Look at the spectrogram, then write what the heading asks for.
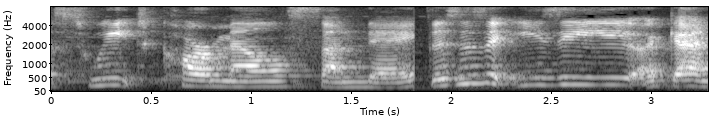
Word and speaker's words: Carmel: I mean, The first few times I read that, I was pronouncing it sweet caramel sundae, but it's for Carmel.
